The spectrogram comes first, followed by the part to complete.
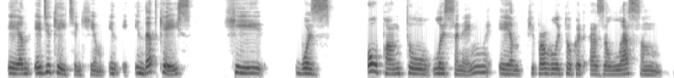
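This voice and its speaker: A woman with a Russian accent speaks very slowly at medium pitch, with ordinary pitch variation. The recording is very clean, with a silent background. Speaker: tech marketing executive and author. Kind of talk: interview. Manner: halting, with many fillers.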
